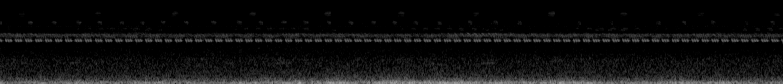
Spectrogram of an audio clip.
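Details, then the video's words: Summer-night grass insects keep up a continuous piercing trill, with soft rhythmic high ticks repeating a little over twice a second and a low murmur of background noise. "여름밤의 포근한 풀벌레 소리"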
